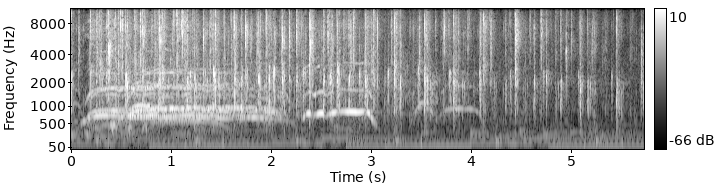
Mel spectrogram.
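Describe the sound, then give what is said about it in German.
An audience applauds a team member, the art and aesthetics expert, steadily for several seconds, a dense crackle of many hands clapping, with a few whoops rising over it early on and a low, sustained musical tone running beneath. “Einen großen Applaus auch für Cora Rieken, unsere Kunst- und Ästhetikexpertin.”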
